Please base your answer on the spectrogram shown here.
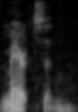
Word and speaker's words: Märzen: Märzen.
